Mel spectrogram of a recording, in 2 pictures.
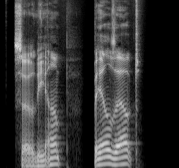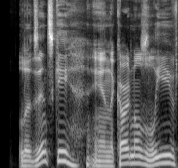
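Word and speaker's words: Mlodzinski: Carmen Ledzinski. I imagine you don't pronounce this M.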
